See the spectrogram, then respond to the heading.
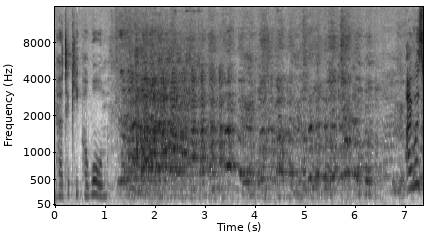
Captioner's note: laughter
